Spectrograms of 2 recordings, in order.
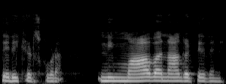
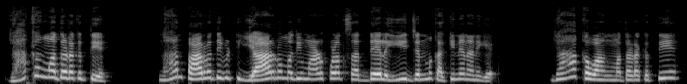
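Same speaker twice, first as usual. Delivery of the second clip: heated protest; 6 semitones higher, 4 dB louder than usual. Acted. Son protests to his mother.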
